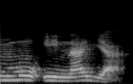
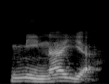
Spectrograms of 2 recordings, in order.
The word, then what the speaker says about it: minaya: trabado ahí en Náhuatl si una palabra suena fea es o porque no existe o porque la estamos pronunciando mal en este caso no existe muy naya es minaya sí hay que hacer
